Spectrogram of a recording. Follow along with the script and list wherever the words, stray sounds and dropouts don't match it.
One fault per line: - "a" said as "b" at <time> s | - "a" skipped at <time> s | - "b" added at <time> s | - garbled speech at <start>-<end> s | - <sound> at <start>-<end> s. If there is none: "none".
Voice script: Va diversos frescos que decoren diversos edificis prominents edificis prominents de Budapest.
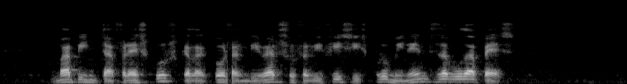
- "diversos" said as "pintar" at 0.8 s
- dropout at 2.3-2.3 s
- "edificis prominents" skipped at 4.4 s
